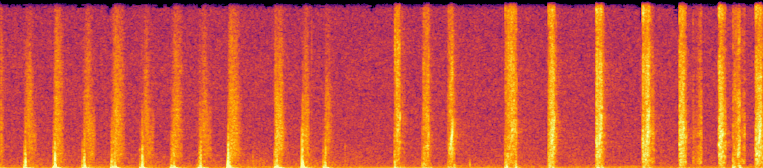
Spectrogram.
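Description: Palms brush a navy cotton sweatshirt on a man's shoulders, then long nails scratch the fabric. Soft, dull brushing strokes with low thumps come first, followed by quick, bright, rasping scratches. The strokes are short and quiet, with no ringing after each one.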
